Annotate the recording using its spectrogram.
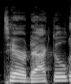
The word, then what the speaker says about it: pterodactyl: I can understand if my shit was spelled like pterodactyl. Because have you seen the P in that bitch?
